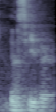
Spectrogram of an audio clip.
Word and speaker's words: Incivek: Incivek is am I pronouncing it correctly? Incivek? Incivek.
